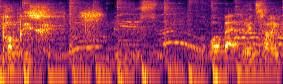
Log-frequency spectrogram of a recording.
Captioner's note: sniffles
